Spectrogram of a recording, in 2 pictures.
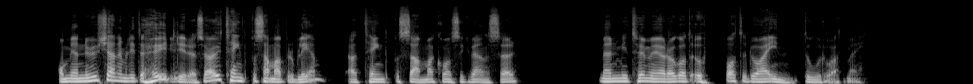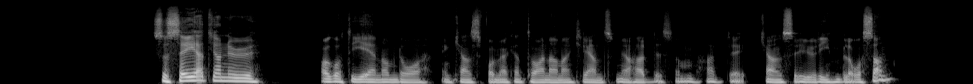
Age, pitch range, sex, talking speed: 40-59, 105-130 Hz, male, 185 wpm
